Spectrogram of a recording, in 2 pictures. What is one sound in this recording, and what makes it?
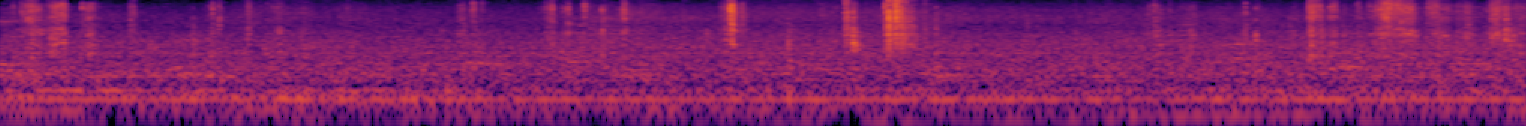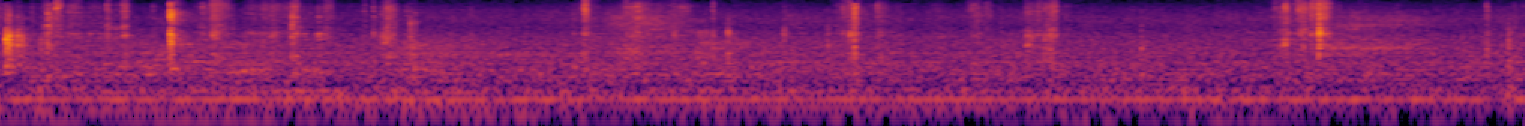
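Paper crinkles and rustles as it is folded by hand.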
